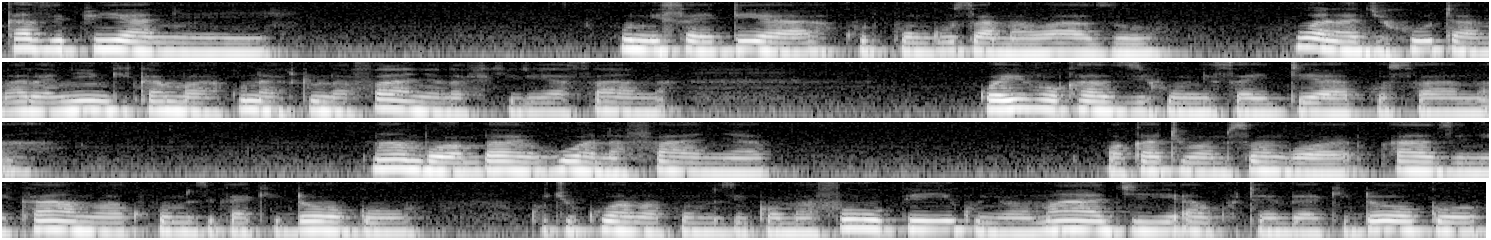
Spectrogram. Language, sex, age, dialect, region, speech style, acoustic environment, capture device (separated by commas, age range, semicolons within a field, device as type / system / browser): Swahili, female, 25-34, Kenya - Mombasa, Kenya, relaxed, silence, desktop / Windows / Edge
